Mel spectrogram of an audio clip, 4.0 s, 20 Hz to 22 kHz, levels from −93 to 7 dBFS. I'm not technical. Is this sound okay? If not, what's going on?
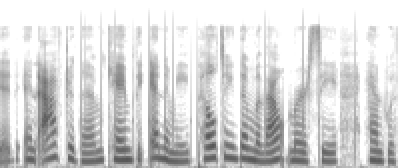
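No. From 0.82 s to 3.57 s the speech carries a train of clicks: about fifteen sharp ticks, roughly six per second, arriving at an uneven pace and sounding alike each time. They are loud enough to stand out clearly above the speech and can be heard in the gaps as well. Something is adding brief pulses to the signal, most likely electrical interference from nearby equipment or a faulty connection or power supply.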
